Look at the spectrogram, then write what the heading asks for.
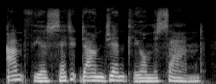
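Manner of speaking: plain reading voice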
